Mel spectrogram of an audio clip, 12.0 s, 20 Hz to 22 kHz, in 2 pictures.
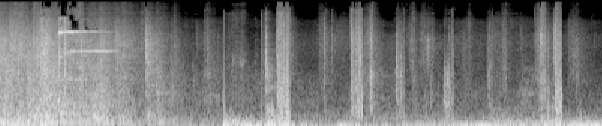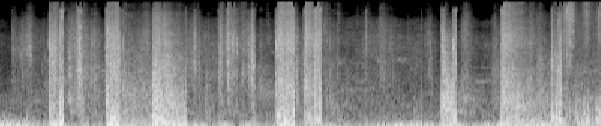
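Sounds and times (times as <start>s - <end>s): sharp knocks and bangs: 0.0s - 3.0s, 6.5s - 8.0s.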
